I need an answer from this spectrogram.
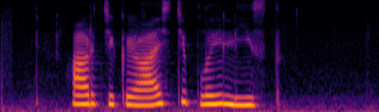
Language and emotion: Russian, neutral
